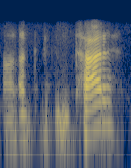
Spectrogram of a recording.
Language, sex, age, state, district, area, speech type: Odia, male, 18-30, Odisha, Jagatsinghpur, urban, conversation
